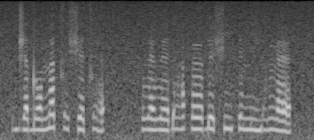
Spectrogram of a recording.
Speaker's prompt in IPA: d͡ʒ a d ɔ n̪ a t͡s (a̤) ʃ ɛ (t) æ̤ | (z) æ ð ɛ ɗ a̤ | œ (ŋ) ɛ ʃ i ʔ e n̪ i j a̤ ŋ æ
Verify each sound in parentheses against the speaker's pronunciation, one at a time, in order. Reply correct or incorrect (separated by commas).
incorrect, incorrect, incorrect, incorrect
